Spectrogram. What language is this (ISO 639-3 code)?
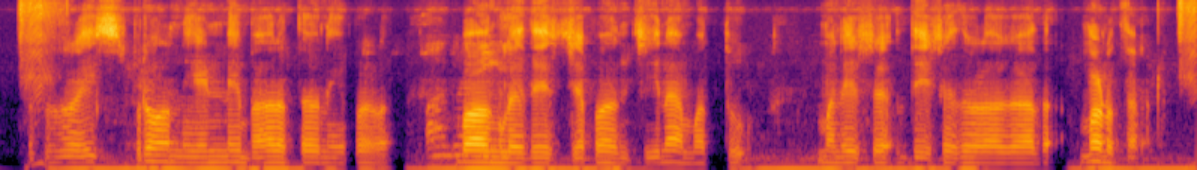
kan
